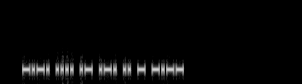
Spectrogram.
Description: Morse code, heard as a keyed tone, about 53 wpm, 700 Hz. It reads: CHARITY
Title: Seven Letter Words - 50wpm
